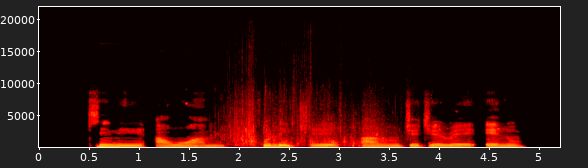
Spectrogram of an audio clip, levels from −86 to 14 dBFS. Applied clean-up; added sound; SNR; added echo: neural mask model RNNoise.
